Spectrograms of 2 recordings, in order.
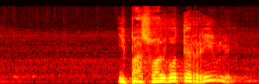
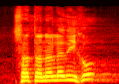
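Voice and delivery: ordinary talk, nothing marked

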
